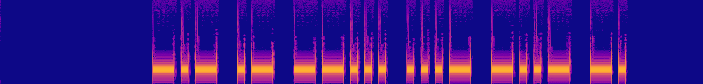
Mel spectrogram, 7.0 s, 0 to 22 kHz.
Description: Morse code, heard as a keyed tone, about 17 wpm, 700 Hz. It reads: KA7VXN
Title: USA Call Signs Repeated 3x 17wpm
